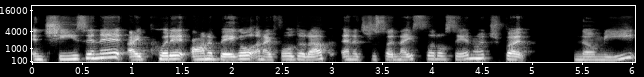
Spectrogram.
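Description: The tone is animated at a fairly quick pace. The background is quiet. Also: woman. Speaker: podcast co-host. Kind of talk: casual chat. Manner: animated, chatty.

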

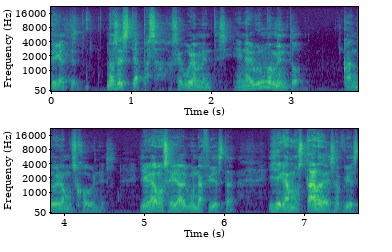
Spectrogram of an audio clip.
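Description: A somewhat breathy man talks at a very fast pace in a medium pitch with ordinary pitch variation. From Mexico, Cuernavaca. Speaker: podcast co-host. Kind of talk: casual chat. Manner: animated.

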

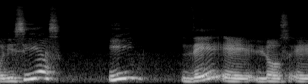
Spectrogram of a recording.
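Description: This man has a fairly high pitch and very wide pitch swings. Music sounds in the background. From Uruguay. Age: young. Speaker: political activist. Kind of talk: interview. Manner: halting, many fillers.

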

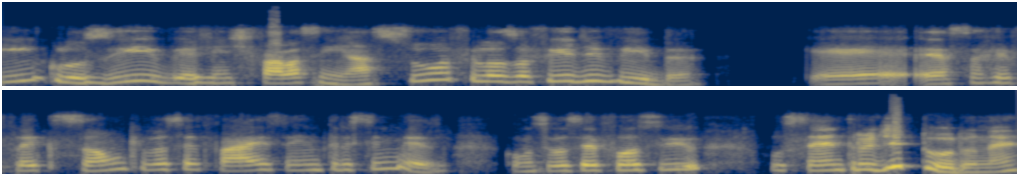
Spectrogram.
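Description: A woman with an ordinary speaking voice, fairly high pitch, lively intonation and big swings in loudness at a moderate pace. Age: 20s. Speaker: beautician acting as student. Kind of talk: casual conversation.

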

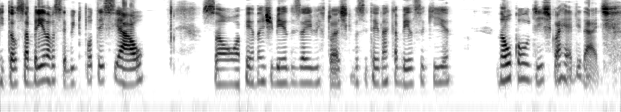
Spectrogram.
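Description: A woman's monotone, flat delivery, dry and close with no echo, with big swings in loudness. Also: medium pitch for a woman, moderate pace. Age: 30s. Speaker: podcast host. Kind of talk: casual monologue.

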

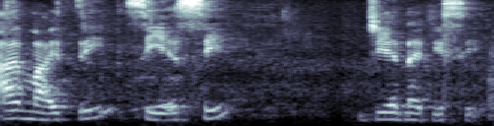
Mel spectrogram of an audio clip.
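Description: A man is speaking. He has an Indian accent. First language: Telugu. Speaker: podcast host. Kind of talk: casual interview chat.

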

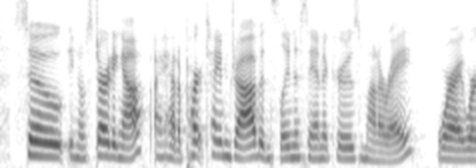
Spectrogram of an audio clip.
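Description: In a very clean recording with a silent background, a woman with an American accent talks at a fairly quick pace in an ordinary speaking voice, with a medium pitch and lively intonation. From California, US. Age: 20s. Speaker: TV meteorologist. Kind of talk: casual interview chat.

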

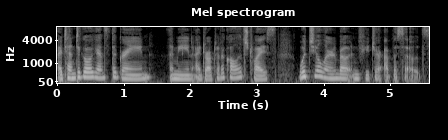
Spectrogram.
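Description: A woman's normal speaking voice, medium in pitch, with lively intonation at a fairly quick pace on a very clean recording with a silent background. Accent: Canadian. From Ontario, Canada (near Toronto). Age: 20s. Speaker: podcast host, dancer and choreographer. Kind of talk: scripted podcast intro monologue. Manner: upbeat, motivational.

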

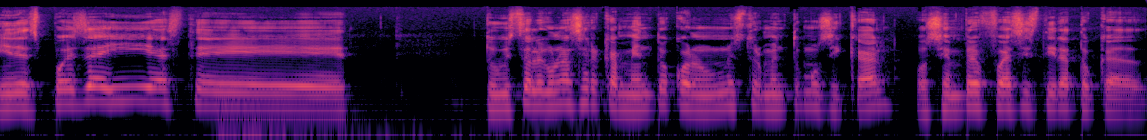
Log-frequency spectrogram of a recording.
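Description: Speaking at a fairly quick pace, a man with a fairly high pitch and a dark, mellow tone uses ordinary pitch variation. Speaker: podcast host. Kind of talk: casual chat.

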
